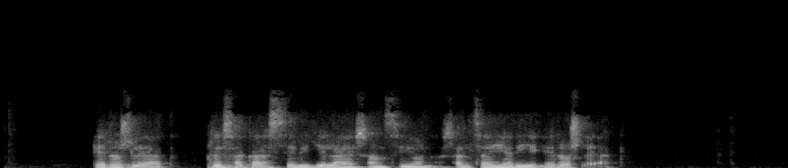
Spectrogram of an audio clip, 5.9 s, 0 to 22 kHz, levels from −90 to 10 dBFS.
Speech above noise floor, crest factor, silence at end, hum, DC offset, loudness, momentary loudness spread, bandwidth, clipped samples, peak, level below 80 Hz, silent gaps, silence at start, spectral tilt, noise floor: 61 dB; 16 dB; 1.35 s; none; under 0.1%; -21 LUFS; 10 LU; 7.8 kHz; under 0.1%; -6 dBFS; -60 dBFS; none; 0.7 s; -7.5 dB/octave; -81 dBFS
